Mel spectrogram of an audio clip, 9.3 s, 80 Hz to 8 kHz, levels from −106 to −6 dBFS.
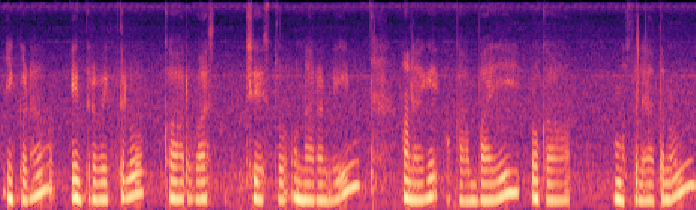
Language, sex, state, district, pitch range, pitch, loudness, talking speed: Telugu, female, Andhra Pradesh, Annamaya, 185-220 Hz, 195 Hz, -18 LUFS, 90 wpm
